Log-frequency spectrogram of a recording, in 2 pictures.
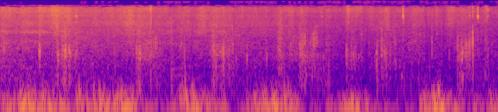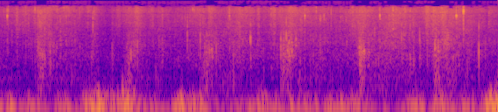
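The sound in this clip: Footsteps of a hiker climbing a long trail: many steady, scuffing steps in a regular rhythm, moderately loud and heard alone without talk.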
